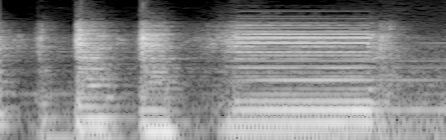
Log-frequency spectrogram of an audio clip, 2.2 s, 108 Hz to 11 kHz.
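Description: Electric guitar notes plucked through channel 1 of a Vox AC100 amp with an effect pedal, a few short hits followed by a sustained, buzzing chord.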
